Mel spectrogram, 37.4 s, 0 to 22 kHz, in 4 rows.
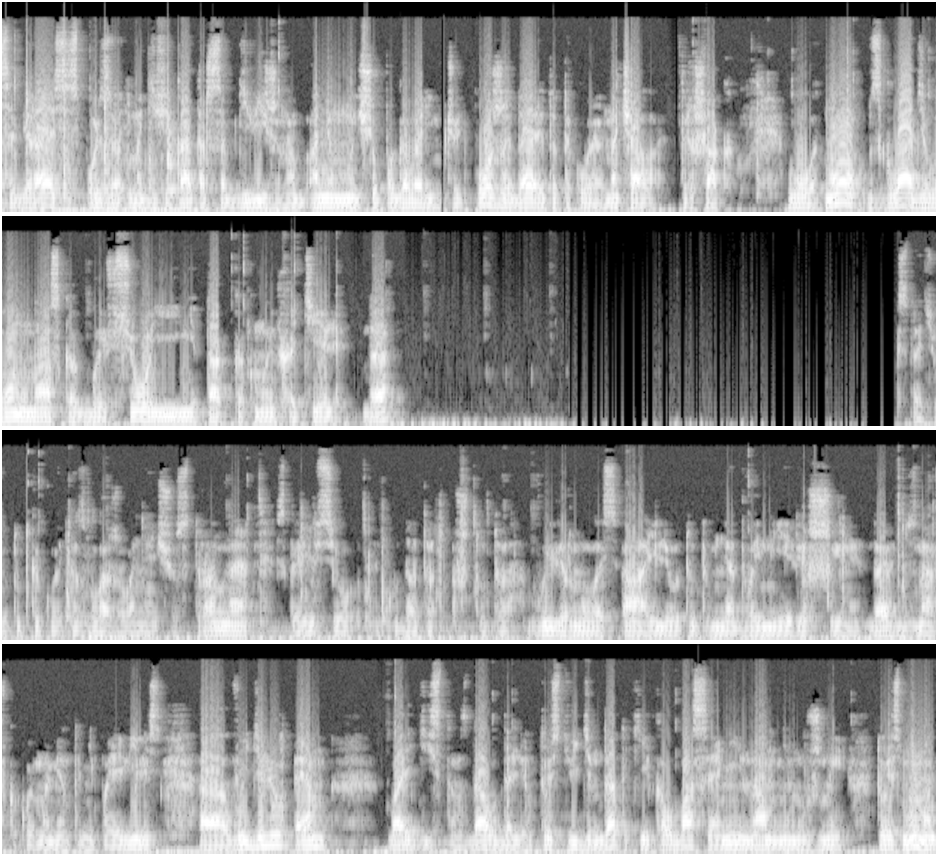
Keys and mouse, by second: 0.2 shift+z, 0.6 click, 2.7-7.0 drag, 7.6 middle drag, 8.4-9.2 middle drag, 9.7-10.2 middle drag, 11.6 click, 12.6-13.1 middle drag, 13.5-14.1 middle drag, 14.8-18.5 middle drag, 18.9 right click, 19.3-19.7 middle drag, 20.3 Tab, 20.9 middle click, 21.6 a, 23.1 shift+n, 23.6 middle click, 24.9-26.1 right drag, 26.9 ctrl+z, 27.7 shift+middle click, 29.3 a, 30.8 m, 32.9 click, 33.2 Tab, 33.8 click, 35.0 Tab, 35.9 Tab, 36.5 click.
